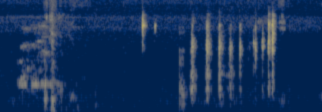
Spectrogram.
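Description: Faint typing on a computer keyboard: a quick, uneven run of about ten sharp clicks in the second half, after a brief faint sound just after the start.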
